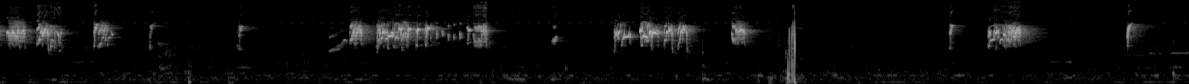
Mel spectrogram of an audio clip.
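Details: Lovebirds in a sound competition: bursts of harsh, high chattering chirps, each burst under a second, coming in irregular groups with short silences, plus one sharp click near the middle.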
